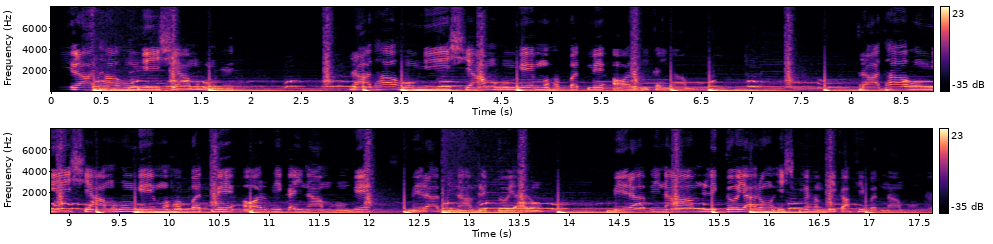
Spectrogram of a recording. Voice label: Sad Shayari; ringtones

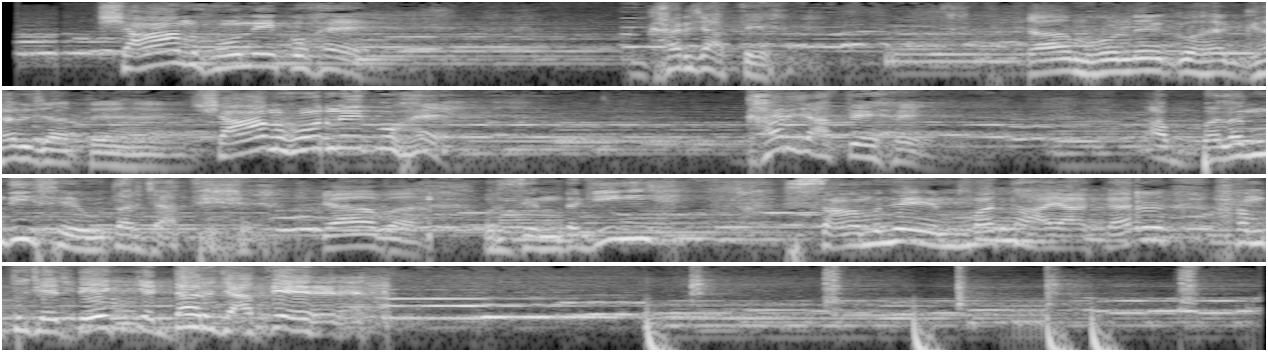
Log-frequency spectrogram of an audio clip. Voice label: Shayari Ringtone

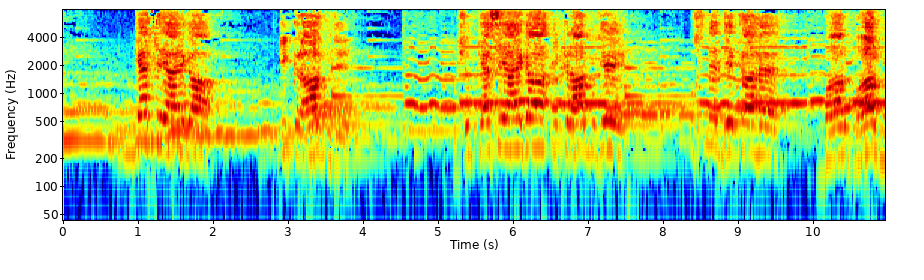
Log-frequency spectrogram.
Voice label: Shayari Ringtone

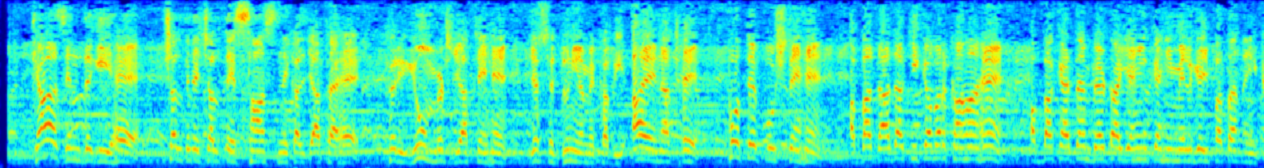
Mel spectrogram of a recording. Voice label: Islamic Ringtone; Tariq Jamee

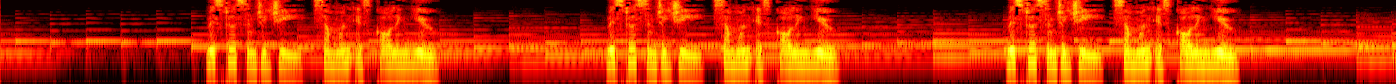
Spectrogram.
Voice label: Sanjay Name Ringtone In Hindi

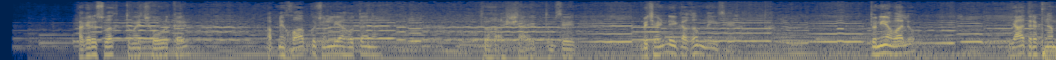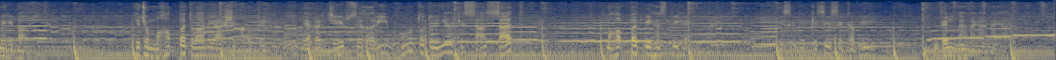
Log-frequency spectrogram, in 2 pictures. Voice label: Shayari Ringtone; Tum Say Bicharny Ka Gham Nahi Sehta

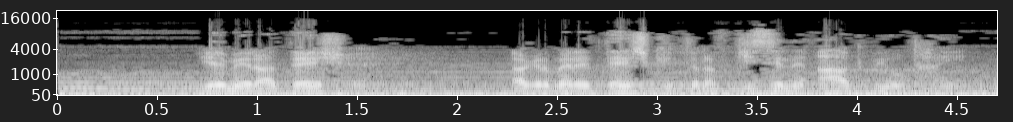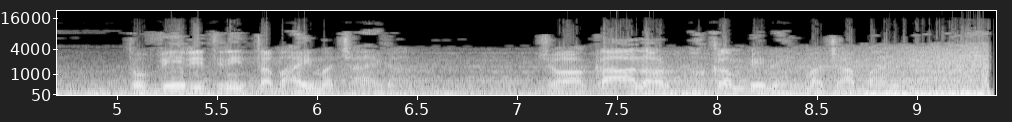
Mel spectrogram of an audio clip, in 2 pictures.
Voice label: Emotional Hindi Dialogue Ringtone

